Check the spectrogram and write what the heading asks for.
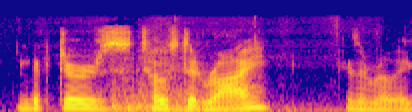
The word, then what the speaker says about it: Michter's: The first time Michael has, on the first try, gotten Michter's announced and pronounced correctly.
